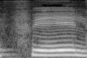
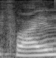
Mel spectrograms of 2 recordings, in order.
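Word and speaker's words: fail: ए आई एल तो इसको कैसे पढ़ लेंगे फेल कैसे पढ़ लेंगे फेल फाइल नहीं पढ़ेंगे और जे ए आई एल को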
